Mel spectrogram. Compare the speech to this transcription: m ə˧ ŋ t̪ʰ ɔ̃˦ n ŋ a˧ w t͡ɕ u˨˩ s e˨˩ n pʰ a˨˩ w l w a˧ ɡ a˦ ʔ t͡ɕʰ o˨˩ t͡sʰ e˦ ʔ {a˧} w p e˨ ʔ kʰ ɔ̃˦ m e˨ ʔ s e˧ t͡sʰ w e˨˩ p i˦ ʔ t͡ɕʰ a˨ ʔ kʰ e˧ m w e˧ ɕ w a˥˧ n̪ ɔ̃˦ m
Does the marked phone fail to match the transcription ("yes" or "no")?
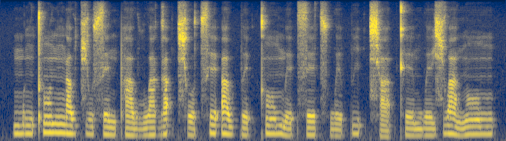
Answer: no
